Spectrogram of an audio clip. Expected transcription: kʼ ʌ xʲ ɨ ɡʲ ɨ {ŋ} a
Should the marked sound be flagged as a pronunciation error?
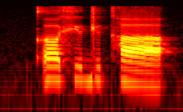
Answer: yes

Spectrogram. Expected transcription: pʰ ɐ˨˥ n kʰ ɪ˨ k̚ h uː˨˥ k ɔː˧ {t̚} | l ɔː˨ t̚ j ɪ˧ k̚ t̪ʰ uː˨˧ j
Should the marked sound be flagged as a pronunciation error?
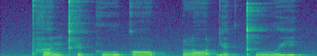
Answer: yes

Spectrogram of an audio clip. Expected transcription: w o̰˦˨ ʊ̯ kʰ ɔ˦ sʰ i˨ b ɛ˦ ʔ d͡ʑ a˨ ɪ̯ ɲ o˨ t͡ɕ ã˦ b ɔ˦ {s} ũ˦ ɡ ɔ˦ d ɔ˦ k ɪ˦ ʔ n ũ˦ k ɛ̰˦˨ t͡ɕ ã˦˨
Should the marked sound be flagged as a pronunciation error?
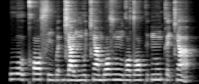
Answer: yes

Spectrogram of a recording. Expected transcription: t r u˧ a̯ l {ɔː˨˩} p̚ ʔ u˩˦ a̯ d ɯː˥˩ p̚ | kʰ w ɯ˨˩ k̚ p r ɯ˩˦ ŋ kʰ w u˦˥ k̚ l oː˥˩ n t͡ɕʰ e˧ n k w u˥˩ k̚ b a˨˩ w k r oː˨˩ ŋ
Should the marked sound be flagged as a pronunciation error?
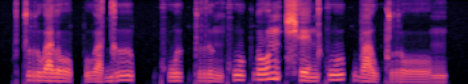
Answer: yes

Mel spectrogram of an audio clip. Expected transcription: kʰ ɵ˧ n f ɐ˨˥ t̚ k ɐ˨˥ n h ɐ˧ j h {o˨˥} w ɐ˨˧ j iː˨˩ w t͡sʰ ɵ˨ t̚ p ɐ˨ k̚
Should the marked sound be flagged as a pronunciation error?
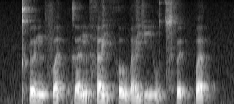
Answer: yes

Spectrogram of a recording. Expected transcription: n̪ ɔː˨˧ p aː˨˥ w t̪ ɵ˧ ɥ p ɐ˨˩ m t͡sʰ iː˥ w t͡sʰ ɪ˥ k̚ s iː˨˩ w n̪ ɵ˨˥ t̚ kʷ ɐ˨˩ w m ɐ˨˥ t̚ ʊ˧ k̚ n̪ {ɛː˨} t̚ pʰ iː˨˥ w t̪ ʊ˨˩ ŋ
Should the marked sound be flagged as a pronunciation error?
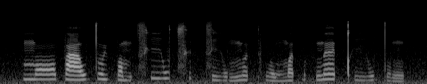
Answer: yes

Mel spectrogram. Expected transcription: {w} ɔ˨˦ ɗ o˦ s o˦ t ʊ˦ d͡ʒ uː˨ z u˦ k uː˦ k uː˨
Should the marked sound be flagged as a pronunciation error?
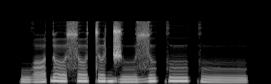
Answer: no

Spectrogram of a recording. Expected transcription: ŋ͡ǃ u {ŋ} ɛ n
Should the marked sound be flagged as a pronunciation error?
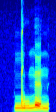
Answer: no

